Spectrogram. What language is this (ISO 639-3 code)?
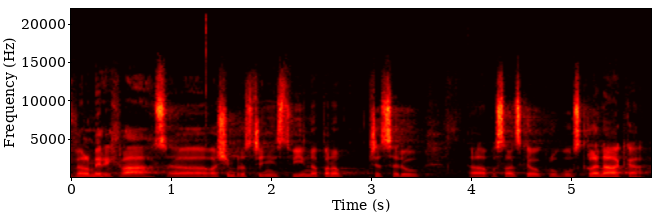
ces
